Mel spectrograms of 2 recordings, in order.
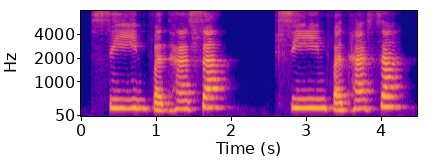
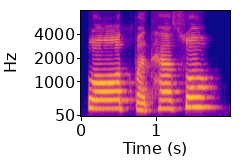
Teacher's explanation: Seen is a light letter, whereas sod is a heavy letter.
